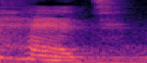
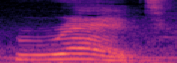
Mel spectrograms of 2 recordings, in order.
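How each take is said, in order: First: The word begins with a breathy h-like sound. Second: The word begins with an English r sound. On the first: The speaker calls it wrong. "não é head" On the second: The speaker calls it right. "é red, red. ... tem esse r"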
